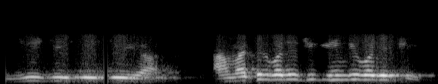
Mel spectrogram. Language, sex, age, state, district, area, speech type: Maithili, male, 45-60, Bihar, Darbhanga, rural, conversation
